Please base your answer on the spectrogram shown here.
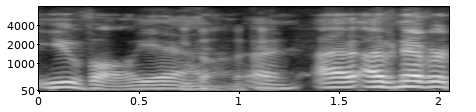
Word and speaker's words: Yuval: Yusev, or Yuval. I pronounce it Yuval.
